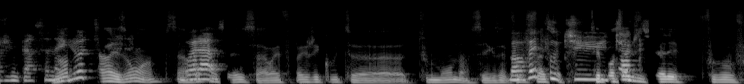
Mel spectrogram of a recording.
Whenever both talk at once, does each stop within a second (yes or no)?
no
